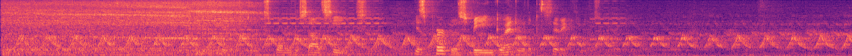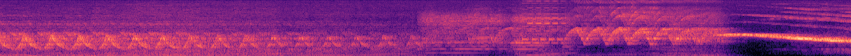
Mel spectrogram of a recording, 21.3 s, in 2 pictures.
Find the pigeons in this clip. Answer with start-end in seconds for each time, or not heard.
not heard.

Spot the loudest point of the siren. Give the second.
21 s.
